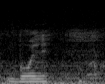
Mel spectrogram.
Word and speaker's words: Boulle: going to go with bull I thought it was going to be bu a because of the e but I think it's bull I think the E is probably silent but anyway uh what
